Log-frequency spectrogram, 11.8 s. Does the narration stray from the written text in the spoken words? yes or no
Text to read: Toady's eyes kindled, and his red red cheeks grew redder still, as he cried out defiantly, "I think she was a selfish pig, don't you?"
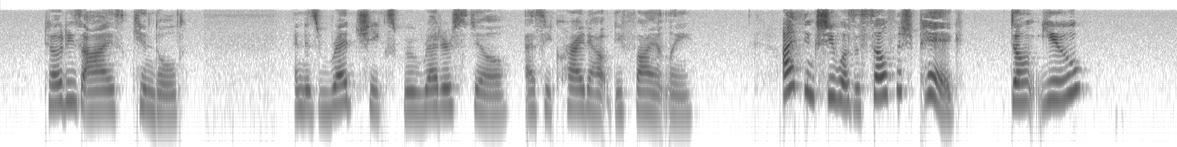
yes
